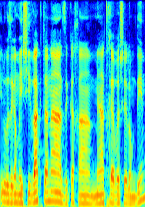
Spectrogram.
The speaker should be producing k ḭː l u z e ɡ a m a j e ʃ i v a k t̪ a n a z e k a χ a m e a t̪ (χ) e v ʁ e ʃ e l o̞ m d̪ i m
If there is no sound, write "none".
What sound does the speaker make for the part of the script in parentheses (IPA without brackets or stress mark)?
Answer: χ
